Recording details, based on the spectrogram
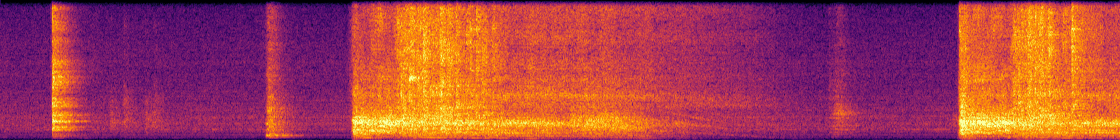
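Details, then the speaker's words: Freshly rebuilt Ford tractor, brand-new carburetor, first start on battery charger: a few cranking bursts, catches, runs ragged and uneven, dies and restarts; rough running, needs adjusting. "all right we have some adjusting to do but it runs"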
